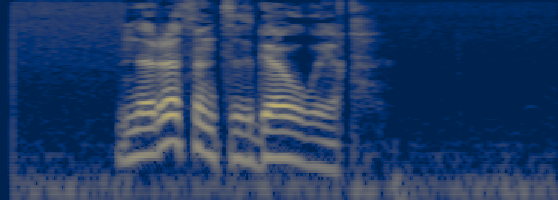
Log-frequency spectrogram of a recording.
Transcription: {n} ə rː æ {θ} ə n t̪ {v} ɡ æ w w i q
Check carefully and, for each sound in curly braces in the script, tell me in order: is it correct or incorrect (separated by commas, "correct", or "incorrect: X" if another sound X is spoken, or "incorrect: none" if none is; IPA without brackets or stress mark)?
correct, correct, incorrect: ð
